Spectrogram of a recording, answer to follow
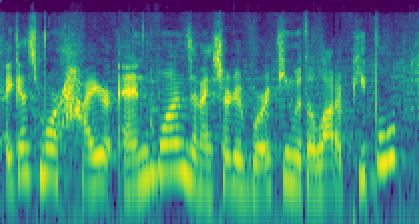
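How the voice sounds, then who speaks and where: A woman with a Miami accent speaks at a very fast pace and fairly high pitch, her pitch swinging very widely amid noticeable background noise. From Miami, Florida. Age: 20s. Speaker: tour guide. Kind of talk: casual interview chat. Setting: studio. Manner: animated.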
